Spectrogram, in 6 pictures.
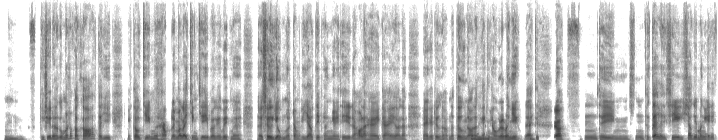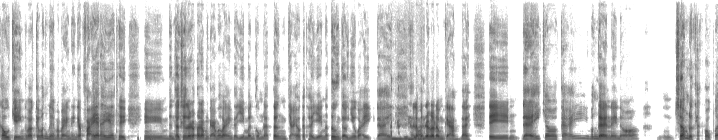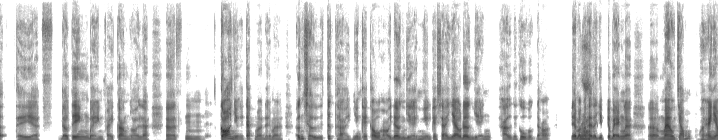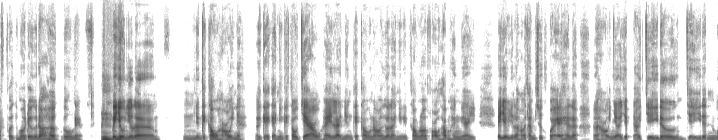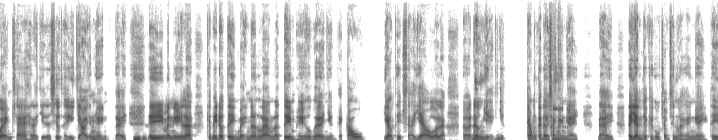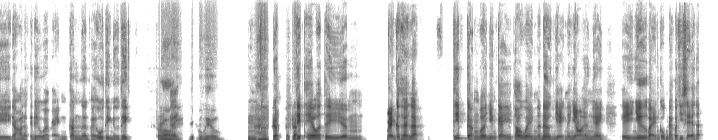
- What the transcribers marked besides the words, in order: other background noise; tapping; laugh
- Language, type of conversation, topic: Vietnamese, advice, Bạn làm thế nào để bớt choáng ngợp vì chưa thành thạo ngôn ngữ ở nơi mới?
